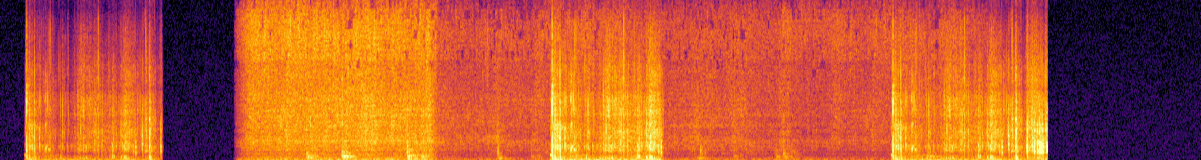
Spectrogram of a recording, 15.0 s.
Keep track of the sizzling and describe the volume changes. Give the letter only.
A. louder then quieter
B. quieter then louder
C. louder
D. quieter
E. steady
D.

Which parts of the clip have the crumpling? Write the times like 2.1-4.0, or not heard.
0.3-2.0, 6.8-8.3, 11.1-13.1.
